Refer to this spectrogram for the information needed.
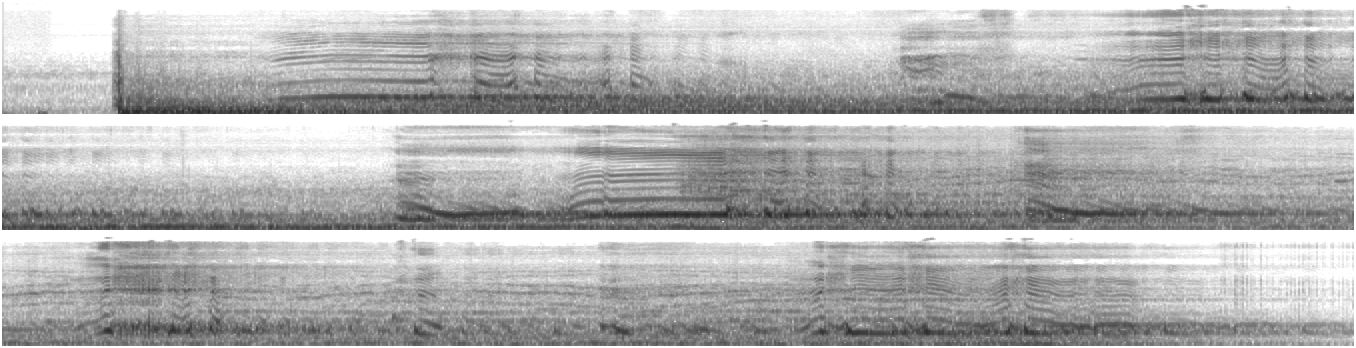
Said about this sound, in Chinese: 第二天早上，我就问了别的寝室有没有听到婴儿的哭声。而问下来的结果是，除了我们两个寝室之外，没有一个人听到过婴儿的哭声。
